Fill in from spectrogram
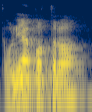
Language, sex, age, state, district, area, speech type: Odia, male, 45-60, Odisha, Kendrapara, urban, spontaneous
